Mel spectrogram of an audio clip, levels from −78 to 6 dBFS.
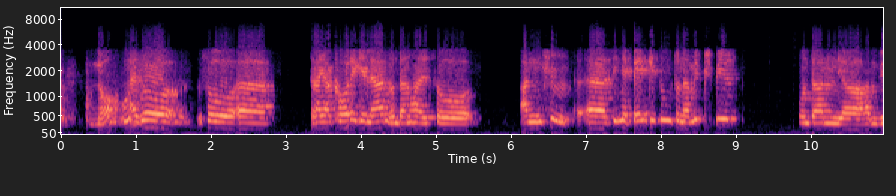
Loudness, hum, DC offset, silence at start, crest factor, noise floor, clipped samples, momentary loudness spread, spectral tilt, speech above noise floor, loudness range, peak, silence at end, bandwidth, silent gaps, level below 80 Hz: -16 LUFS; none; under 0.1%; 0 s; 14 dB; -63 dBFS; under 0.1%; 9 LU; -5 dB/octave; 47 dB; 1 LU; -2 dBFS; 0 s; 7 kHz; none; -60 dBFS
